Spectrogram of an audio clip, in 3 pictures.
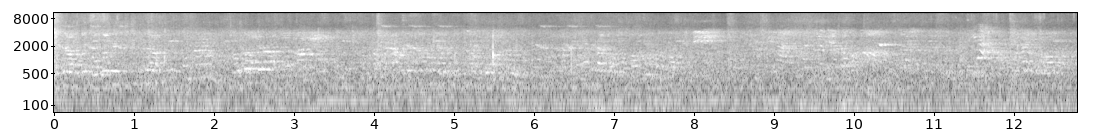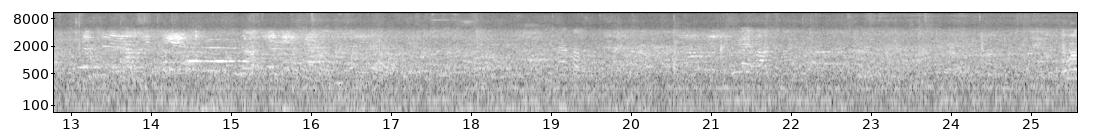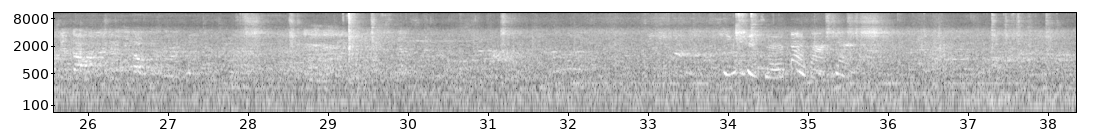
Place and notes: In the station platform, From the station platform to the station hall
